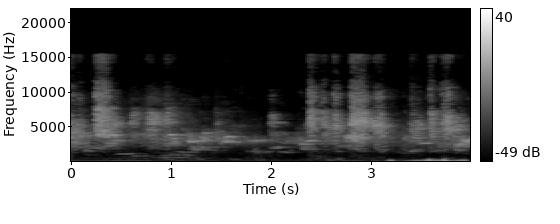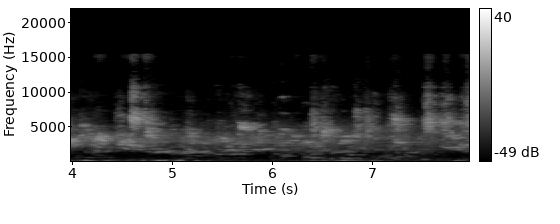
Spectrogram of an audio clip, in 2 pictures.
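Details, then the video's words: Budgerigar colony at feeding time in the morning: dense high chirping and chattering throughout, with a burst of low knocking and rustling in the middle. "Budgies Morning Food And Chirping Sounds"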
